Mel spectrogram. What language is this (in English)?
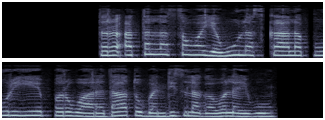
Pashto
